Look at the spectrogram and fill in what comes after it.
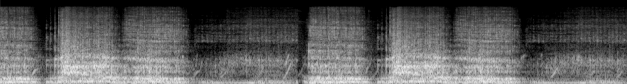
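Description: Lion roaring twice, each roar about two seconds long, the second about three seconds after the first.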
